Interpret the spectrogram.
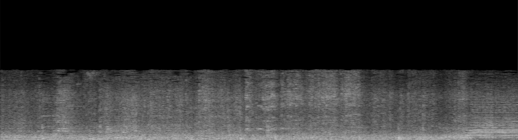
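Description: Freight train tank cars rolling past close by, with a steady rumble of wheels on rail and repeated clicks over the rail joints. Near the end the rolling noise cuts off suddenly and a steady chord of held tones takes over.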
